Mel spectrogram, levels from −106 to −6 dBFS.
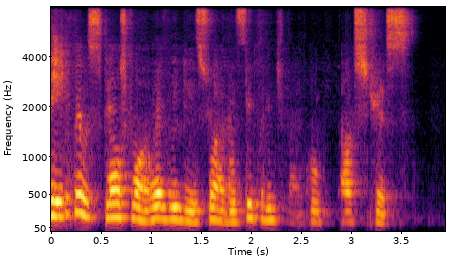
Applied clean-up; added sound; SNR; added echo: neural mask model DeepFilterNet 3.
